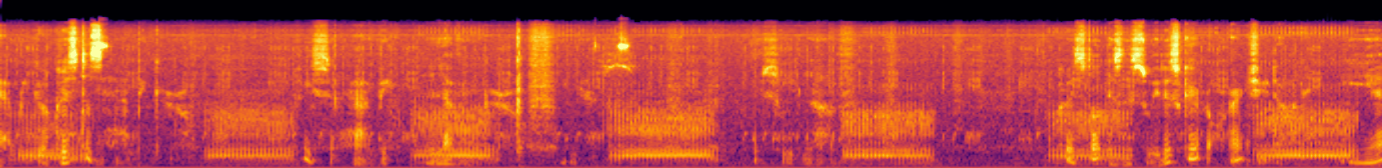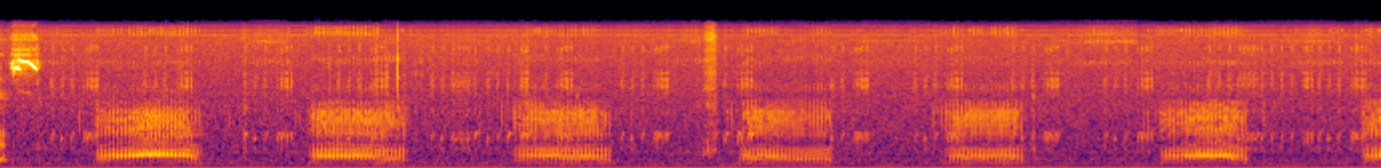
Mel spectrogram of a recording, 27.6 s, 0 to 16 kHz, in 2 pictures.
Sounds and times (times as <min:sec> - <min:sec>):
Purr: 0:00.0 - 0:27.6.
